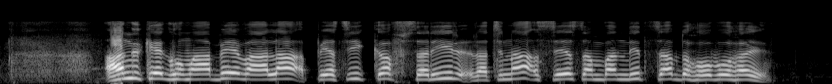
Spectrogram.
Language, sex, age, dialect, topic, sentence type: Magahi, male, 56-60, Southern, agriculture, statement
